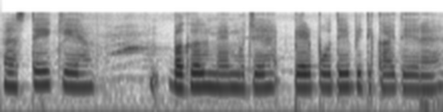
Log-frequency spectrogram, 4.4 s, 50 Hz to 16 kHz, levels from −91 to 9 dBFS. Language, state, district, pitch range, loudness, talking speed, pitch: Hindi, Arunachal Pradesh, Papum Pare, 180-185 Hz, -19 LUFS, 160 wpm, 185 Hz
